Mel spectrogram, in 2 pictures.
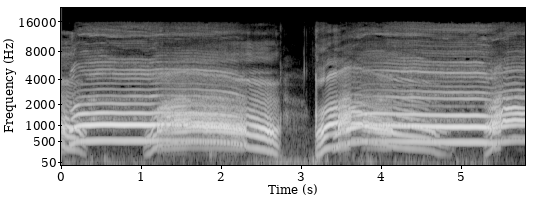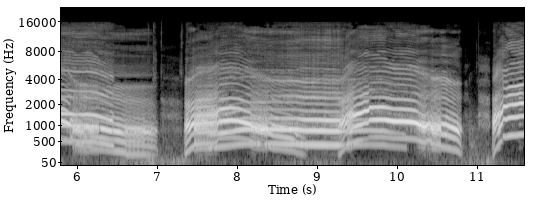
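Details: Cat fitted with a GoPro in a fight, asserting territorial dominance: long, loud, wavering yowls, each several seconds long, separated by short silent gaps, rising and falling in pitch.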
